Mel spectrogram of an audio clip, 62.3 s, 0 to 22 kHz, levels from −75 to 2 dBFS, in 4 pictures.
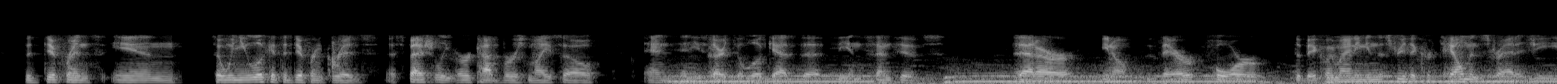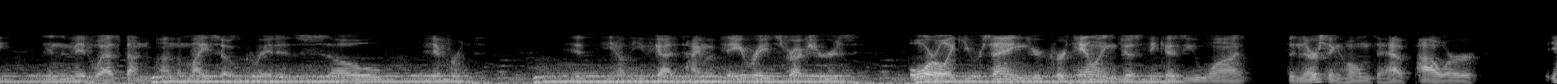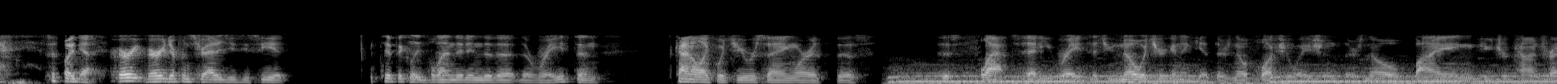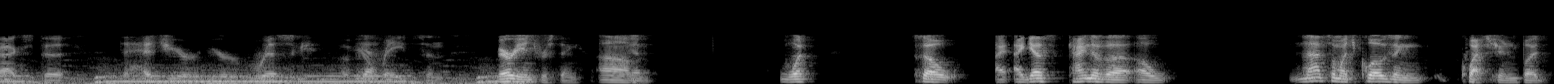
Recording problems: garbled, watery; badly; nothing above 4 kHz
low rumble; loud; from 6.5 to 27 s and from 40 to 52 s; 10 dB below the speech

